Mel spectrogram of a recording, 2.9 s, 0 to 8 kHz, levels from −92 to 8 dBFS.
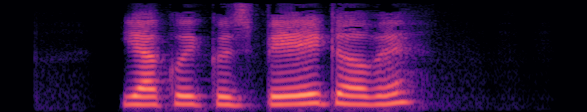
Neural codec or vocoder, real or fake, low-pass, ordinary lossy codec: codec, 16 kHz, 0.2 kbps, FocalCodec; fake; 7.2 kHz; MP3, 32 kbps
